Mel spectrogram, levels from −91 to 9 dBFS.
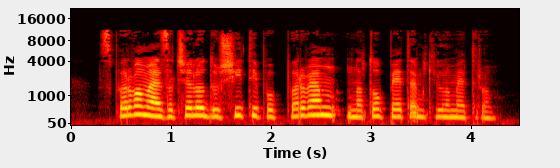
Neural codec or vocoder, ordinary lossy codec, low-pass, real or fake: none; MP3, 48 kbps; 19.8 kHz; real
